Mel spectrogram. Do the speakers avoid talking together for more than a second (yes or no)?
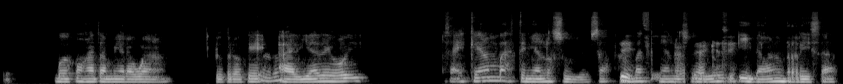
no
